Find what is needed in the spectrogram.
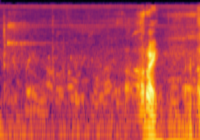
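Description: Faint background murmur of a live outdoor news feed, then a man's short spoken word about one and a half seconds in.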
